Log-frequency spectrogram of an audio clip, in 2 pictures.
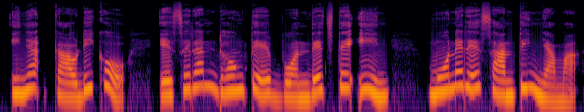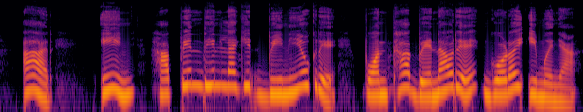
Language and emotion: Santali, happy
